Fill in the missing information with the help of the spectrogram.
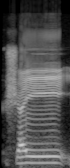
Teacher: یا لین ہے تھوڑا نرمی کے ساتھ کھینچ کر ادا کریں گے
